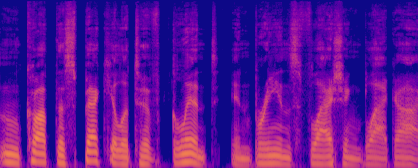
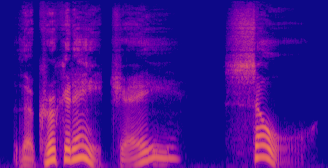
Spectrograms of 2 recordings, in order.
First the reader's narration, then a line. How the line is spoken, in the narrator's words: Mark Breen drawled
